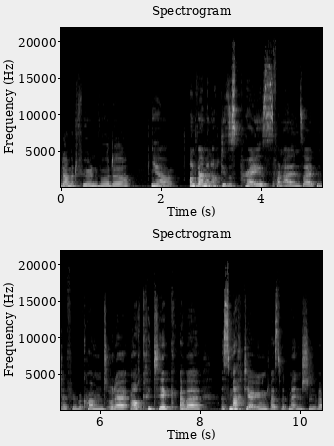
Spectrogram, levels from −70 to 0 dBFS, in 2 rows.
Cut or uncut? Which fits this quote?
cut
